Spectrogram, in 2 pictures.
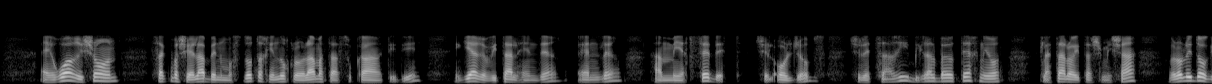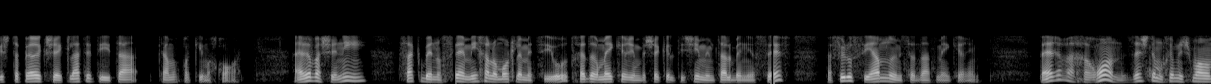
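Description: At 2.88, 6.87, 14.28, 16.65 and 19.83 s the speech drops into 30 ms holes of dead silence, packet loss filled with silence: each single lost packet leaves hard edges rather than the smeared repeat of concealment. The telephone-band G.711 coding underneath stays faint.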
